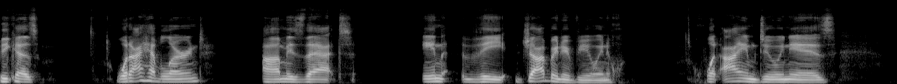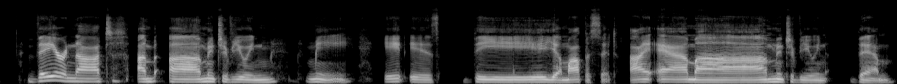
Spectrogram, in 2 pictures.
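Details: Stuttering in an adult man who stutters, speaking English; he reports blocks and repetitions in his own speech.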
